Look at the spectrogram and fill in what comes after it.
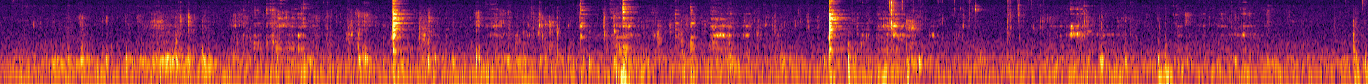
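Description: Close-miked chewing of rice and fried chicken, with a metal fork clinking and scraping on a plate; the two sharpest clinks come about four and eight seconds in.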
